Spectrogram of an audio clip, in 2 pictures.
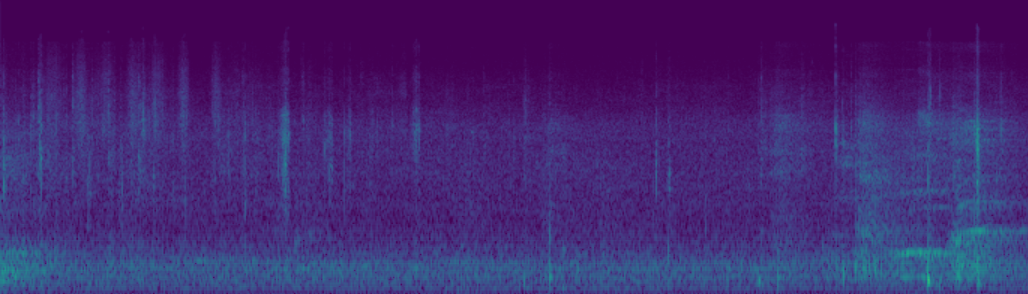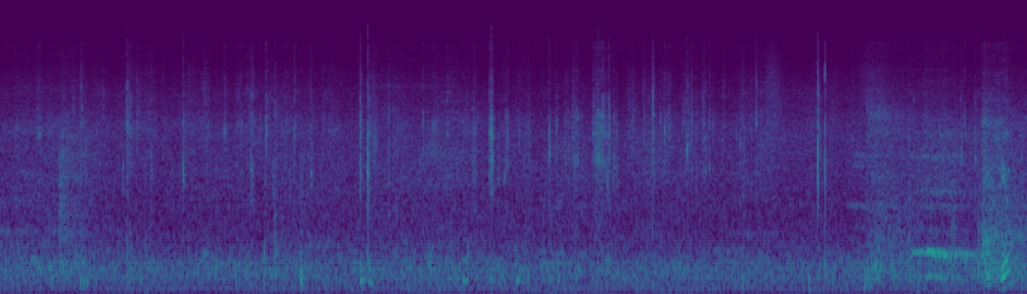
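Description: Indoor tennis hall ambience during a break in play: a steady background hum with scattered light clicks and knocks, and brief voices about nine seconds in.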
